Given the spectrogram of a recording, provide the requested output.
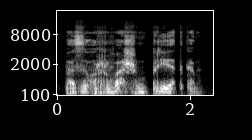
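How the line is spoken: Muttered. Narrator (Russian): пробормотал он

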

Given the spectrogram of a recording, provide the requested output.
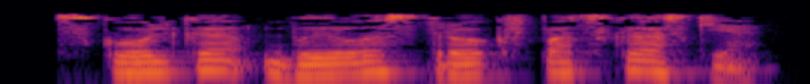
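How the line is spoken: Even, level voice. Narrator (Russian): ровным голосом повторил мастер

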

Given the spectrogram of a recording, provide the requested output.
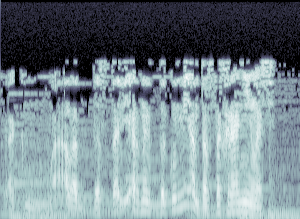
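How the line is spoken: Sigh. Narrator (Russian): вздохнул он

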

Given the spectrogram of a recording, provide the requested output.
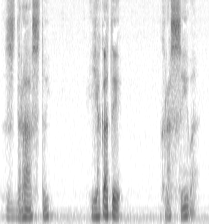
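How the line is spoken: Quiet, tender. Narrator (Ukrainian): сказав Василь тихо і ласкаво

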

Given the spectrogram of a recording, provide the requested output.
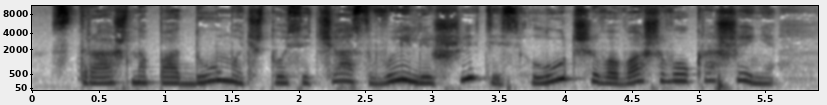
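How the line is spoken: Quiet. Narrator (Russian): сказала она тихонько монаху

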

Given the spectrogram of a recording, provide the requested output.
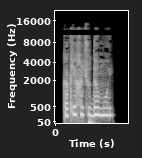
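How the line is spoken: Quiet. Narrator (Russian): тихо сказал Сережик

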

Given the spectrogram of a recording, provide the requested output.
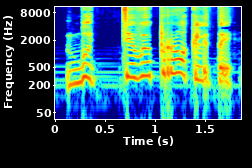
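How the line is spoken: Boy shrieking while struggling. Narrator (Russian): завизжал, вырываясь мальчик

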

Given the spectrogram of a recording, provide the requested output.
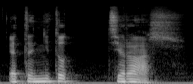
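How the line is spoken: Tired father. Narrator (Russian): устало сказал папа

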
